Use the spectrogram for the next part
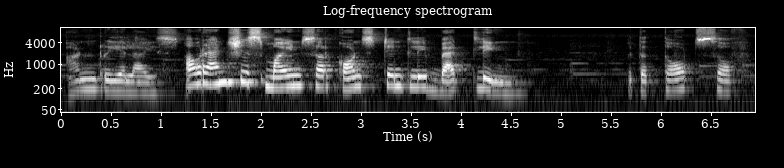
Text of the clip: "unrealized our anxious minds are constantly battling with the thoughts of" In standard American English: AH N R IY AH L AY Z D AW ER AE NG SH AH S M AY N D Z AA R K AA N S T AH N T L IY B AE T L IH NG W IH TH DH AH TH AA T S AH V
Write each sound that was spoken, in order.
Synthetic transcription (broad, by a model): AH N R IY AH L AY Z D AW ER AE NG SH AH S M AY N D S AA R K AA N S T AH N T L IY B AE T L IH NG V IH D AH T AA T S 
